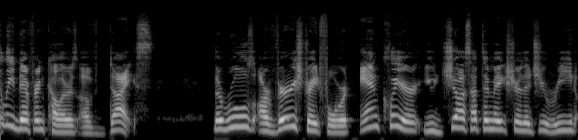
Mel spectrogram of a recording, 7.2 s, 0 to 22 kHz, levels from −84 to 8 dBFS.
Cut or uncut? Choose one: uncut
